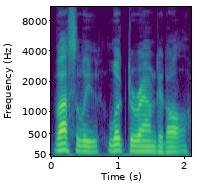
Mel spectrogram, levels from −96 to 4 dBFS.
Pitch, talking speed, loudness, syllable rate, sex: 115 Hz, 145 wpm, -19 LUFS, 4.9 syllables/s, male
